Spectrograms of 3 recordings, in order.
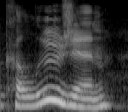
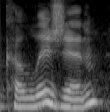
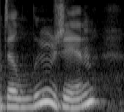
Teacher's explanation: collude and you want to turn it into the noun collusion it's going to take on a z sound rather than a sh sound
